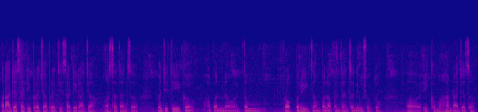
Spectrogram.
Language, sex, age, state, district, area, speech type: Marathi, male, 30-45, Maharashtra, Thane, urban, spontaneous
